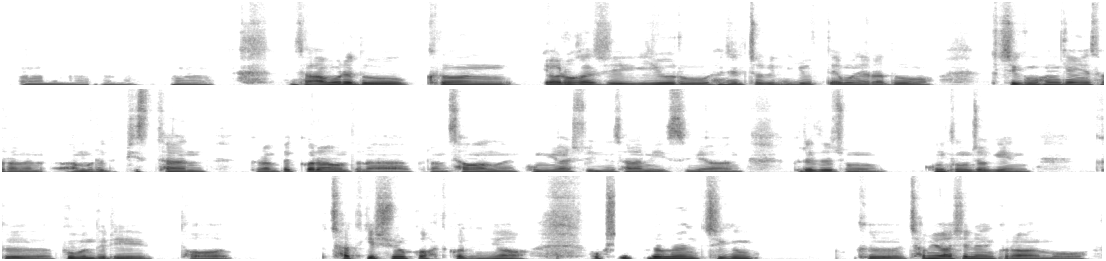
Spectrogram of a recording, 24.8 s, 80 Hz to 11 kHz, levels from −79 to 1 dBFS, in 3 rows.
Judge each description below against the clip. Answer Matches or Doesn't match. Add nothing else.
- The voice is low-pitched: Matches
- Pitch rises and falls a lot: Doesn't match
